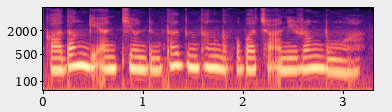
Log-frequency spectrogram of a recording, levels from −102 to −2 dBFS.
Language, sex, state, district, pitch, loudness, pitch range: Garo, female, Meghalaya, West Garo Hills, 215 Hz, -13 LUFS, 200-235 Hz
